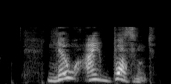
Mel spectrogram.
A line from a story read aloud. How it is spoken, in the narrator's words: she said angrily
